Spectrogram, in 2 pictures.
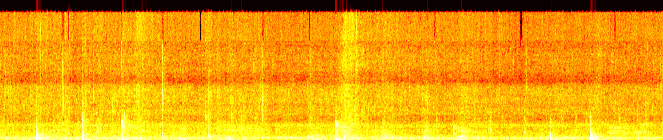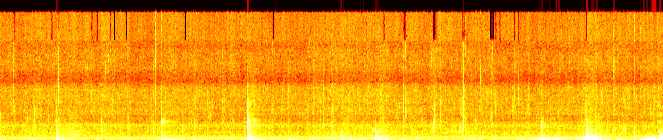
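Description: Chicken liver (kaleji) cooking in yogurt in a kadai wok over low heat, a steady soft sizzle and bubbling with occasional sharp clicks of a spoon stirring against the pan.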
